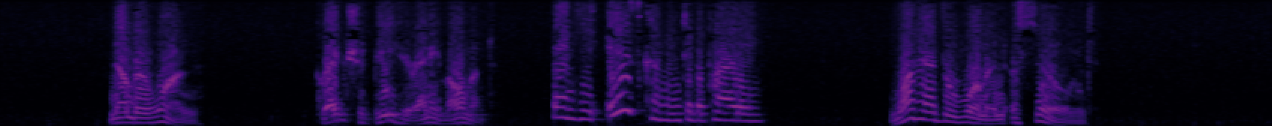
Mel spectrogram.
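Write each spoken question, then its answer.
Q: What had the woman assumed?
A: That Greg was not coming to the party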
